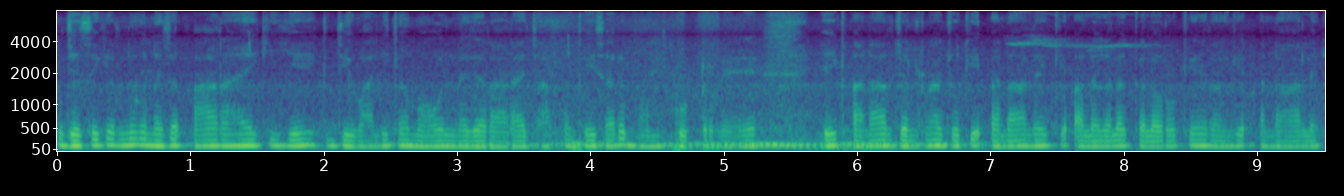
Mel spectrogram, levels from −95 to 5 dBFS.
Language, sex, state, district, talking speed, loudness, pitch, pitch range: Marwari, male, Rajasthan, Nagaur, 240 wpm, -25 LUFS, 120 Hz, 115-125 Hz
